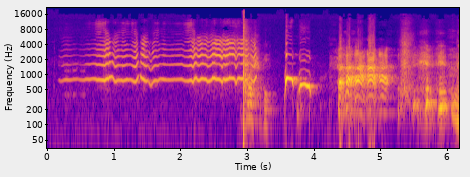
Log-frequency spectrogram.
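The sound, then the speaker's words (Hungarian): A short warbling bird call imitated by a human voice, coming right after a long nasal buzzing imitation of a mosquito and a sharp slap, followed by bursts of laughter. “Az egyik az egy madár”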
